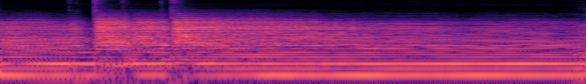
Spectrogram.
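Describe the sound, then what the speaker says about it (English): An electric guitar played through an amplifier on a crunch tone rings out as a sustained, distorted chord, loud and close, with a couple of brief picked accents near the start. "Now I will switch over the amp into a crunch tone."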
